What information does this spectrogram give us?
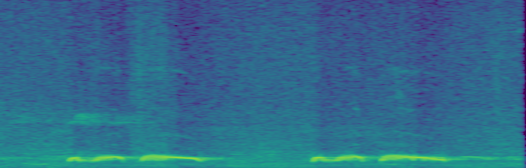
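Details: Repeated coo of a spotted dove, 'hạp bổi sát bổi' voice, used for training and exciting decoy doves. Two mellow phrases about one and a half seconds apart, each a brisk double hoot followed by a longer, slightly falling note.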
